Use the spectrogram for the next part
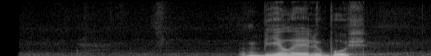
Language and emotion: Russian, neutral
